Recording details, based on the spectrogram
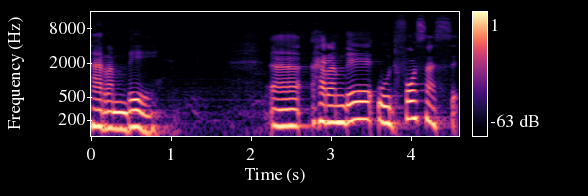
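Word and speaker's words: harambee: I thought it was harambe, but it's pronounced harambe.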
